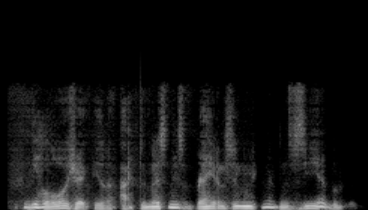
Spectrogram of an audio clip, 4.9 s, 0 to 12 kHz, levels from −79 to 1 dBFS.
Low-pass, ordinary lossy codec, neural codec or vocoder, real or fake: 7.2 kHz; AAC, 48 kbps; codec, 16 kHz, 0.5 kbps, FreqCodec, larger model; fake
